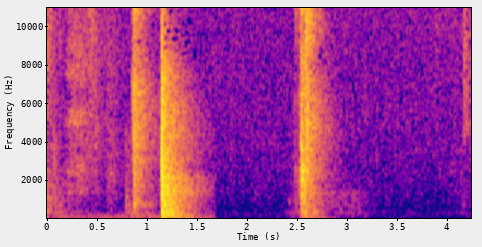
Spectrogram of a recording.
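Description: An interior closet door being pulled shut with a thump about a second in, followed by a second, lighter knock at the door about a second and a half later.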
